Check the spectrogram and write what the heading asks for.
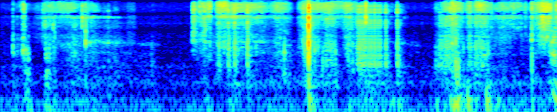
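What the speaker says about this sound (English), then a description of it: "My squeaky table." A squeaky table creaking in short intermittent squeaks and clicks, faint and close, amid quiet rustling of paper during crafting.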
